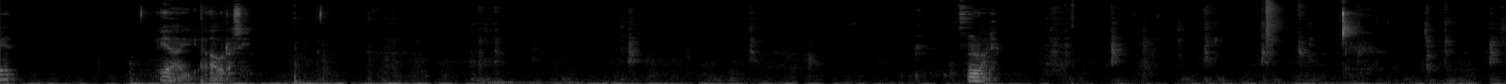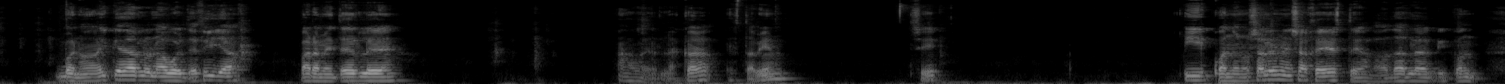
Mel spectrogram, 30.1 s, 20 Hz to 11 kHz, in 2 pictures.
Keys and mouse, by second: 0.1-4.1 drag, 3.8 KP_Decimal, 4.1-13.8 middle drag, 4.8 a, 13.8 right click, 14.1 Tab, 14.7-15.9 ctrl+middle drag, 15.5 f, 15.9 click, 17.4 ctrl+d, 20.3 Tab, 21.5 n, 22.9 click, 24.4 n, 28.0 Tab.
